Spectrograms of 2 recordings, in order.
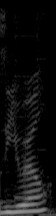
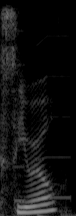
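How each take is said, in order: First: The word begins with a Z sound. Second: The word begins with an S sound. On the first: "Instead of zero" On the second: "I would say like zero. Like S"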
